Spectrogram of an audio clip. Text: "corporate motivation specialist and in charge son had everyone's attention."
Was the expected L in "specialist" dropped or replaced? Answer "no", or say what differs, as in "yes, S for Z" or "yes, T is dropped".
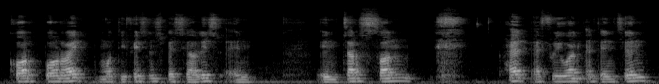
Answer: yes, L is dropped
